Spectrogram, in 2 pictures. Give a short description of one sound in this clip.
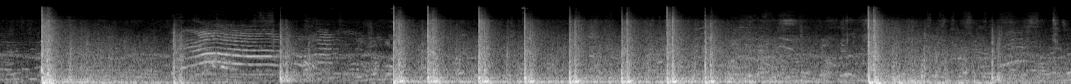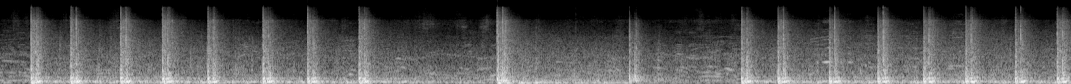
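Firecrackers burst overhead with loud, sharp bangs in rapid bursts.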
